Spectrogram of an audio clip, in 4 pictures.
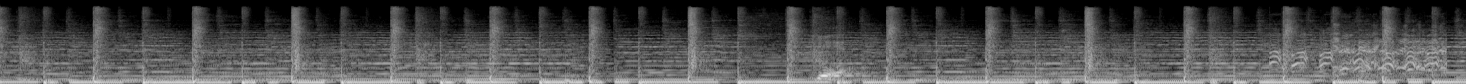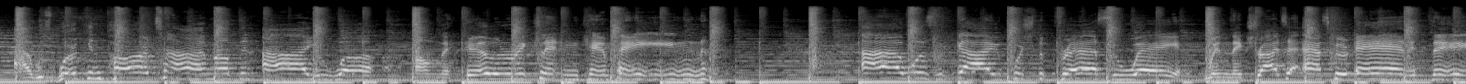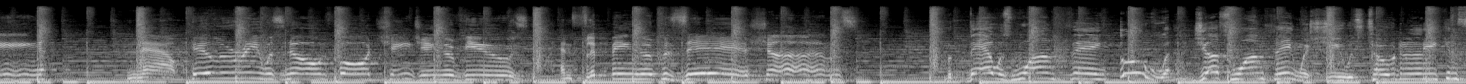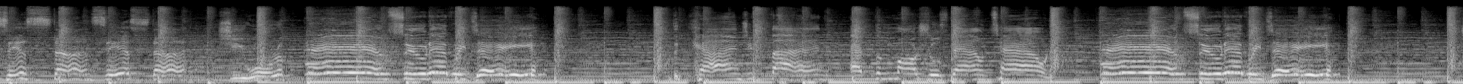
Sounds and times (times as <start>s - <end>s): Music: 0.0s - 58.6s.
